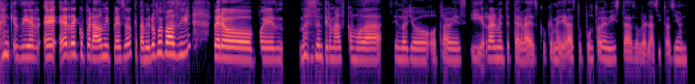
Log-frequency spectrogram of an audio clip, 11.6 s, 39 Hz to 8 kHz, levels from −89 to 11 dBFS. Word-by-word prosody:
reconozcan 265 +2 -2
que 220 - -5
sí 220 +1 -1
he 220 - +4 0.2
he 225 +1 +8
he 250 - +6
recuperado 240 -5 +3
mi 230 0 -4
peso, 210 +5 -3
que - - -15
también 195 0 -2
no 240 - +2
fue 290 0 +1
fácil, 265 - +6 0.4
pero, 200 -4 +5
pues, 190 -1 -2 0.4
me 225 +4 -7
hace 215 -3 -9
sentir 220 -3 -5
más 195 0 -5
cómoda 190 -1 -2
siendo 195 -2 -9
yo 180 -1 -5
otra - - -8
vez, 180 0 -8
y 100 -2 -9
realmente 200 -1 -3
te 100 - -7
agradezco 90 +1 -6
que 105 - -14
me 95 -1 -9
dieras - - -5
tu 100 - -24
punto 200 - -13
de 200 - -5
vista 185 - -8
sobre 100 0 -12
la - - -8
situación. 185 - -13
200 Hz, 200 wpm, -21 LUFS, 185-225 Hz, 0.4 s, he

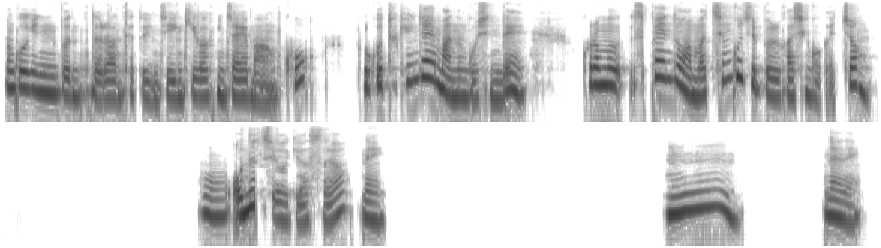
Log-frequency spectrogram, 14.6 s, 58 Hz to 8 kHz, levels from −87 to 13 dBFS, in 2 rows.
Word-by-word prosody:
한국인 225 -6 +3
분들한테도 170 -2 -3
인제 155 +1 -4
인기가 165 +1 -2
굉장히 165 -1 0
많고 270 - -3 0.4
볼 - - -2
것도 250 0 -1
굉장히 335 +6 +3
많은 180 - +3
곳인데 160 +4 -1 0.4
그러면 265 -2 +4
스페인도 345 -7 +2
아마 175 -5 +2
친구 335 - +1
집을 235 - -1
가신 165 +2 -3
거겠죠? 200 - -2 1.7
어. 205 -4 0
어느 230 +8 +7
지역이었어요? 170 +7 -5
네. 175 -4 -2 2.4
음. 250 -2 +3 0.7
네네. 190 -4 0
195 Hz, 245 characters per minute, -24 LUFS, 165-255 Hz, 2.4 s, 어느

